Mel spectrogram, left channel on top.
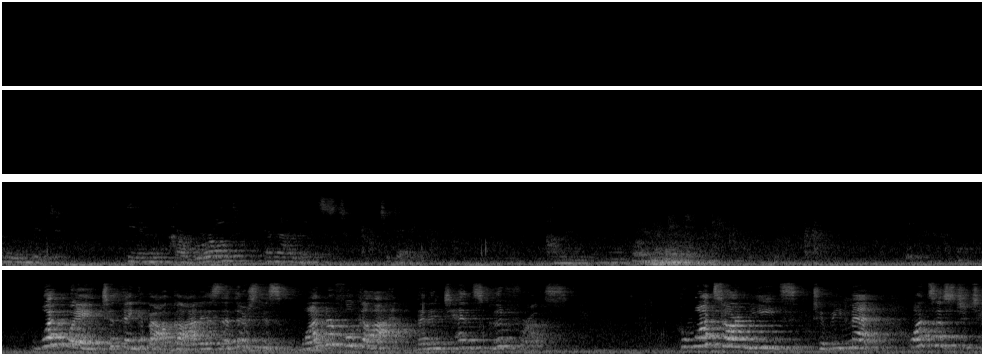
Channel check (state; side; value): silent; left; digital silence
